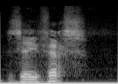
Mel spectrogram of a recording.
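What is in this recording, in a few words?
"zeevers", Dutch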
